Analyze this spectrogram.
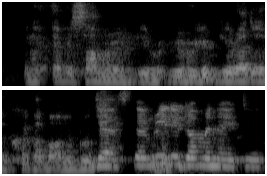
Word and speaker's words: Sjöwall: Sjöwall?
